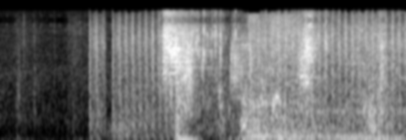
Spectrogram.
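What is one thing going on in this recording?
A heavy blow lands with a thud during a close struggle.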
